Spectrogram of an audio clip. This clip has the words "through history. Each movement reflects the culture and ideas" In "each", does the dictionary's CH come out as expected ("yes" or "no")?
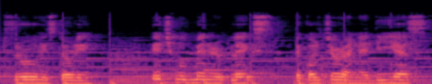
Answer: yes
